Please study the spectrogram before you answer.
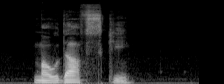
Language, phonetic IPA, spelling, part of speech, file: Polish, [mɔwˈdafsʲci], mołdawski, adjective / noun, Pl-mołdawski.ogg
